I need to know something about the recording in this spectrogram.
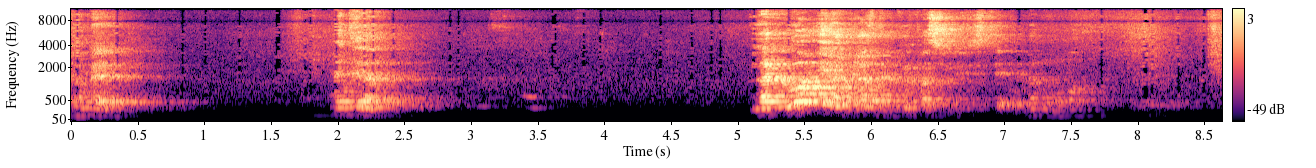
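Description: A man speaks in a slow, measured voice in a room with some echo.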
